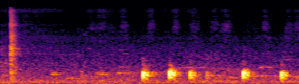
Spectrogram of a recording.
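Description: Chalk writing on a classroom board during a Hindi history lesson: after a faint opening tap, a run of six short, sharp chalk strokes comes at an uneven rhythm, close by and fairly quiet, with no speech.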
